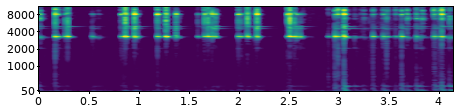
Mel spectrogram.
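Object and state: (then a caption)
Empty glass piggy bank. Long dark nails tap on the sides of a smooth, clear, hollow, empty glass piggy bank. They make quick, quiet, bright clinks with a high, chime-like ring that dies away almost at once. The taps come in uneven clusters and grow denser toward the end.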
